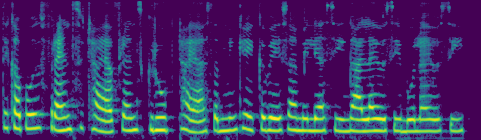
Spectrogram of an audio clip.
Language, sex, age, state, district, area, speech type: Sindhi, female, 18-30, Gujarat, Surat, urban, spontaneous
